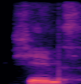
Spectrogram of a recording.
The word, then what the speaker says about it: Sheamus: It's spelled Seumas in Gaelic. Yes. So like Sheamus. The fact that he's Sheamus, it's like it's just so that Americans can read it, and I find that so funny.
